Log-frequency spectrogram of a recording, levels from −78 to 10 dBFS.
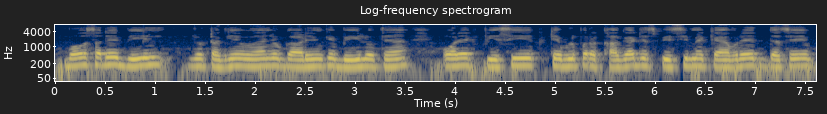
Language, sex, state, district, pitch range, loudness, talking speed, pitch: Hindi, male, Punjab, Pathankot, 150-165 Hz, -12 LUFS, 205 wpm, 160 Hz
